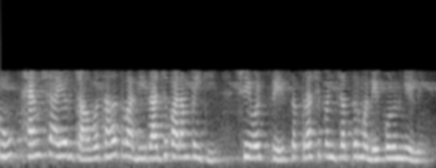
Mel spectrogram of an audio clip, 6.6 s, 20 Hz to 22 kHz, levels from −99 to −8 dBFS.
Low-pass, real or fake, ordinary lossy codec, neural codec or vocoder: 7.2 kHz; real; AAC, 16 kbps; none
